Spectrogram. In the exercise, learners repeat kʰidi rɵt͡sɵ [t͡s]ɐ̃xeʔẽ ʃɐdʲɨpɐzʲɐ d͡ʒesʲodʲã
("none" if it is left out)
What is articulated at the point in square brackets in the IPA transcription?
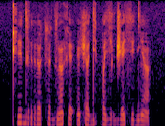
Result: d͡z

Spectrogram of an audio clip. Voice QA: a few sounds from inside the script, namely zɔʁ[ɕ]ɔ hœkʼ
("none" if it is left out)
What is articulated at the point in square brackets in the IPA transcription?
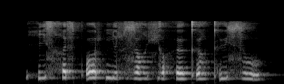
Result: ɕ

